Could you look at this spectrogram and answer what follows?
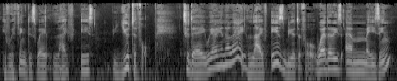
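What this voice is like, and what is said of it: Non-native accent in English. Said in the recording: “I still have funky accent, still speak funky English.”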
